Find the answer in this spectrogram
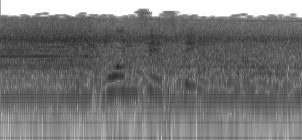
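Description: Rally car engine heard inside the cabin of a rear-wheel-drive Ford Fiesta, running hard at high revs and holding a steady pitch as the car drives flat out along the stage.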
